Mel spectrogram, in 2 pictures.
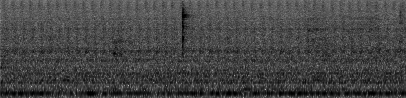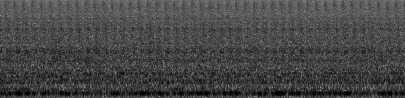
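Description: A steady low hum with a soft hiss, in a small room; two faint clicks about two and four seconds in.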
